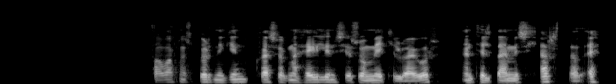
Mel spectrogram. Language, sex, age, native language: Icelandic, male, 60-69, Icelandic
